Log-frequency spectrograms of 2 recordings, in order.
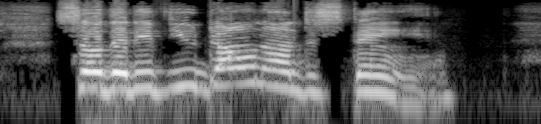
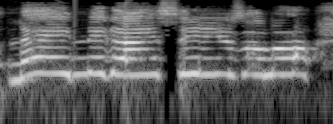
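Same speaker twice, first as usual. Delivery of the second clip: much higher, mock hearty greeting; excited greeting; 12 semitones higher, faster than usual. Club friends greeting him, high and excited. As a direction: ham up a friend's happy hello.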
